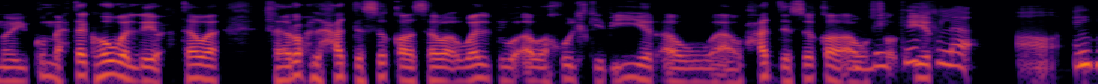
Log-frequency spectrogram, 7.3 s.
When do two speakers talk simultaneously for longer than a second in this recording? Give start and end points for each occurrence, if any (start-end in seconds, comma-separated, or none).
none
